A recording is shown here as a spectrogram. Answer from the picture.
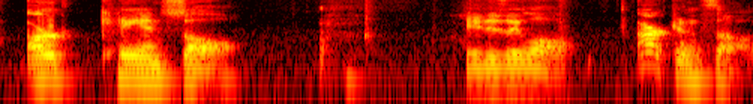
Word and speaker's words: Arkansas: by jail time okay Arkansas must be pronounced Aransas it is a law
